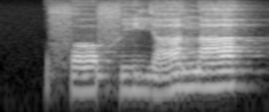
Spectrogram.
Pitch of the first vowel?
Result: low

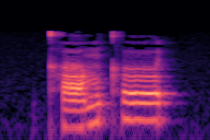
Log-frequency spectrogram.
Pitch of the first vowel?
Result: rising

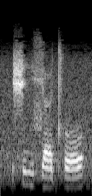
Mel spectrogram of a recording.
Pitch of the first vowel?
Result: falling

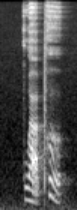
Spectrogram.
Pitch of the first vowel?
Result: low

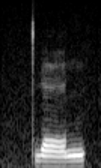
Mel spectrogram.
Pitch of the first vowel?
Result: rising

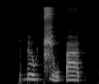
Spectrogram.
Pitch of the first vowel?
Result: rising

